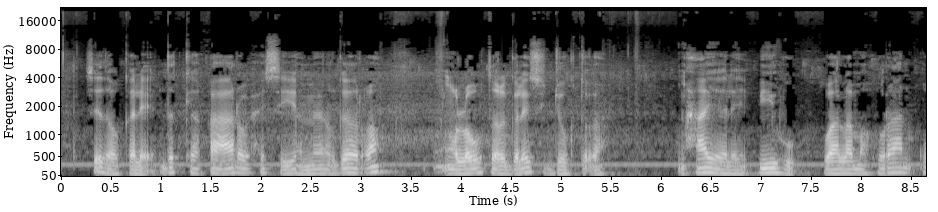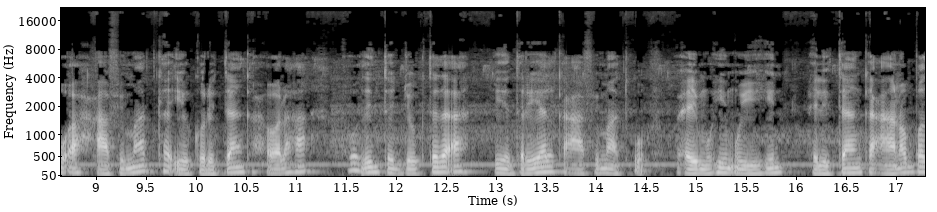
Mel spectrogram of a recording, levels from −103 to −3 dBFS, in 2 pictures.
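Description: No technical faults can be heard anywhere in the speech recording. The signal holds steady throughout, with no event that calls for a time stamp.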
